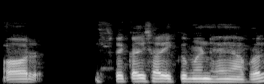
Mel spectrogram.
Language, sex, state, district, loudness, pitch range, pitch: Hindi, male, Uttarakhand, Uttarkashi, -14 LUFS, 125-140 Hz, 135 Hz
